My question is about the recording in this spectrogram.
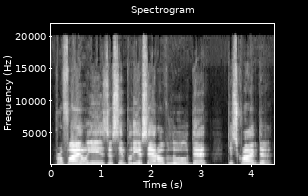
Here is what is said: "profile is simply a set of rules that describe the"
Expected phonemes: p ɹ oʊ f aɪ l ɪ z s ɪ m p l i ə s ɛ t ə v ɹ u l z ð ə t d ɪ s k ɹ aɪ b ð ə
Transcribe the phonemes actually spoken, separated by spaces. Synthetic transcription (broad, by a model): p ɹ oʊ f aɪ l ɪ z s ɪ m p l i ə s ɛ t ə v l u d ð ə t d ɪ s k ɹ aɪ b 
